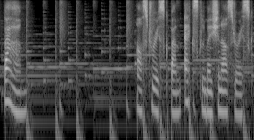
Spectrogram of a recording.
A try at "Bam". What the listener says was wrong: No, without the asterisk. Just say bam alone. Nothing else.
